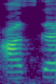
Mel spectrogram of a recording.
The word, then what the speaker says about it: ASCII: सबसे कॉमन जो coding system है वो आस्का ही है। इसको आप आस्की बोल सकते हो, इसका जो प्रोनाउंसिएशन है वो आस्की है।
